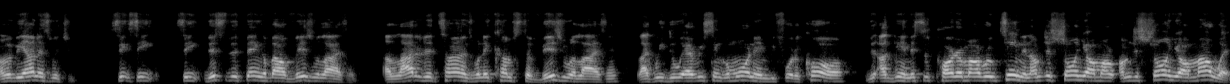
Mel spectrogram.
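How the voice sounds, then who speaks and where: A very fast pace with ordinary pitch variation and big swings in loudness. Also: man, high pitch for a man. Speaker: motivational speaker and trading group leader. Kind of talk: motivational talk on a group call. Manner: animated.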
